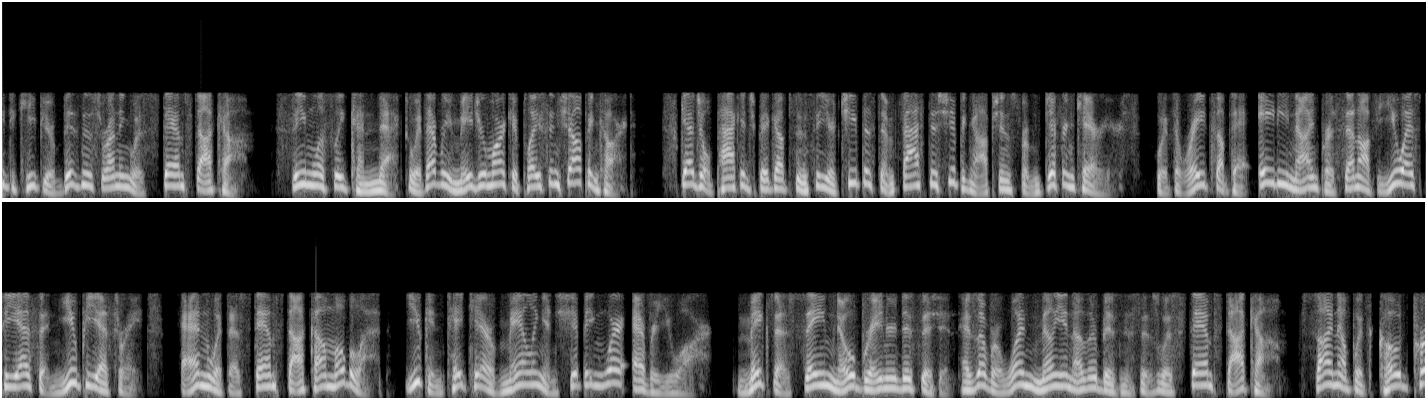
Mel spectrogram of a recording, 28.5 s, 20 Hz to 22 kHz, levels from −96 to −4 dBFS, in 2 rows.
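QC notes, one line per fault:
Nothing to flag here; the speech comes through the Speex link with only the light coding you'd expect from it.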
